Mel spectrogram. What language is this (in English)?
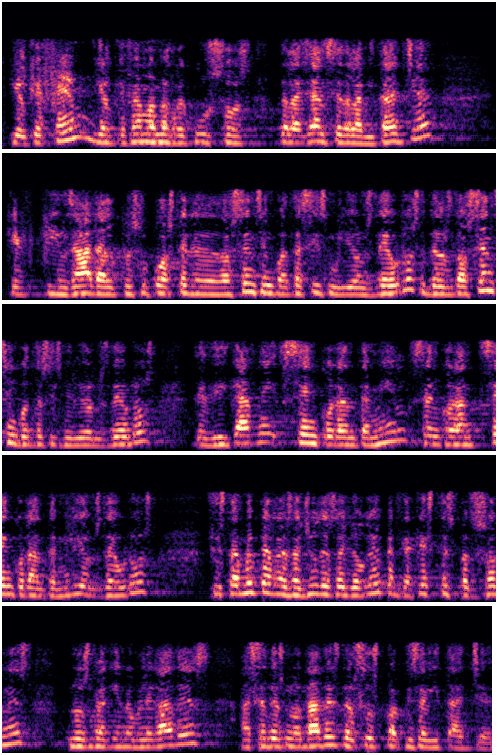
Catalan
